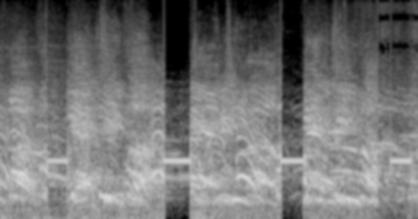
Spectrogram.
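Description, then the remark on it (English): A large crowd of Trump supporters roars and chants in overlapping shouts as it advances on the US Capitol, a loud, dense wall of voices that surges continuously, broken by two brief abrupt silences where the sound cuts out. “With those orders, the crowd of economically anxious insurrectionists advanced on the Capitol.”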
